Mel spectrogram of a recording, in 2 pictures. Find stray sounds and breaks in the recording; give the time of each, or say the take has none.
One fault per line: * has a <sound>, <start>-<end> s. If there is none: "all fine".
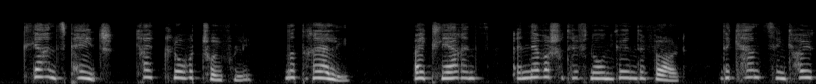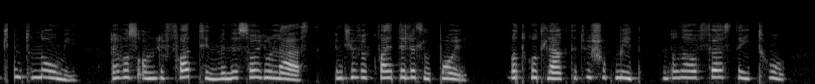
* has a dropout, 8.2-8.3 s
